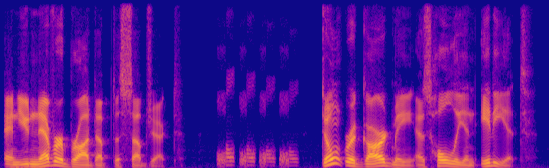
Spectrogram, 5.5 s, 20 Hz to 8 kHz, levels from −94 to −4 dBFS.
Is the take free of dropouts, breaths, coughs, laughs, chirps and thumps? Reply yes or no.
no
